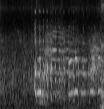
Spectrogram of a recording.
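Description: A woman laughing in short, high-pitched bursts, starting a little under a second in.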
